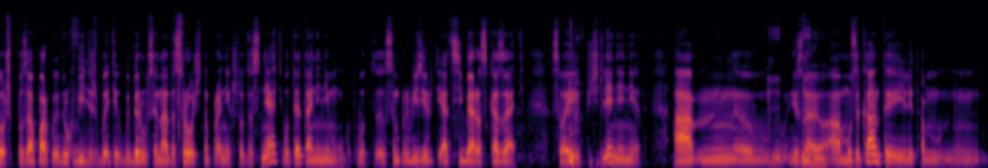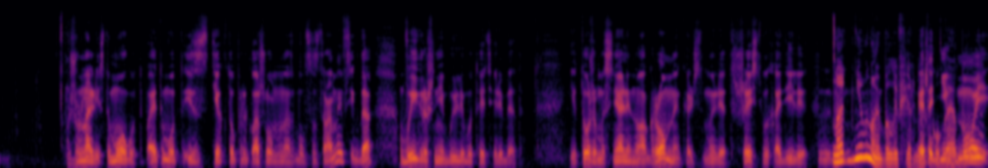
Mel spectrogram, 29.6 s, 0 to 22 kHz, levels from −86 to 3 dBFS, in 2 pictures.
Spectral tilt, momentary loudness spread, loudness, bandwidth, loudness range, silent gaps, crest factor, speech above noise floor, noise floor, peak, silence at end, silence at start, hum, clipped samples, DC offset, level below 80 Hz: -5.5 dB/octave; 14 LU; -34 LUFS; 15.5 kHz; 7 LU; none; 22 dB; 39 dB; -73 dBFS; -14 dBFS; 0 s; 0 s; none; under 0.1%; under 0.1%; -70 dBFS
